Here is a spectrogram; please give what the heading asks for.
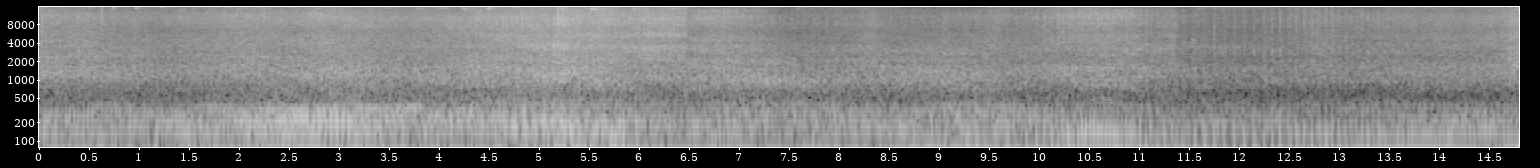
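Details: Honda CT125 (5-speed) after a PMS service, done for hard starting in the morning: single-cylinder thump rises and falls smoothly with the throttle, with no misses or knocks. Running normally.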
